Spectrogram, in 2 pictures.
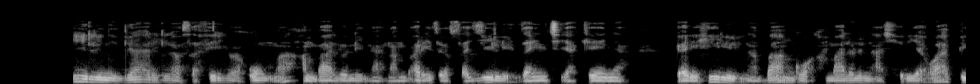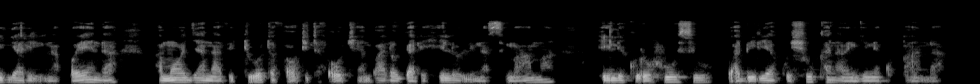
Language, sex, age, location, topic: Swahili, male, 25-35, Nairobi, government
